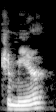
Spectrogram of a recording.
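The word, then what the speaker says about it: Qimir: She does, and she's got is it pronounced Khmer with her?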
